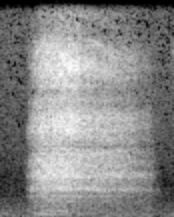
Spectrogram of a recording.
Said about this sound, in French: Prenez une profonde inspiration,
